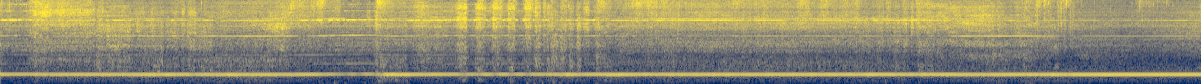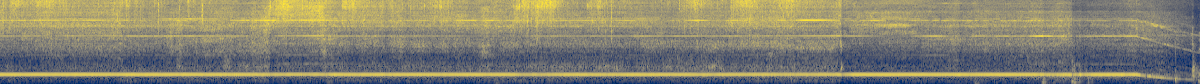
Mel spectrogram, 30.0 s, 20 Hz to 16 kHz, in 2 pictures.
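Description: Milwaukee M18 cordless wet/dry vacuum running with a steady whine while its hose nozzle sucks sawdust and small debris out of drilled holes, with a spell of rapid clicks of debris going up the hose about six to eight seconds in. Near the end it is switched off and the whine falls away as the motor winds down.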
